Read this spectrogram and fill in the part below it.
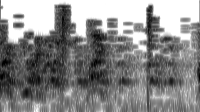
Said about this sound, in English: The sergeant and the constable heard the dog team being driven away.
